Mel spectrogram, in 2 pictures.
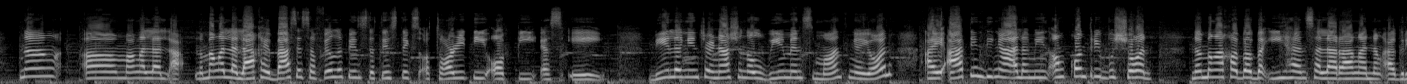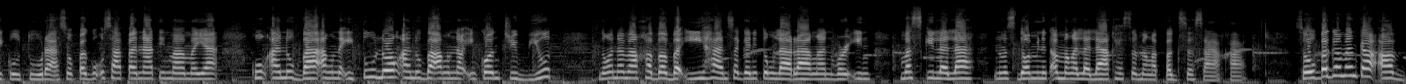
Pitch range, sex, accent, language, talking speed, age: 260-315 Hz, female, native, Filipino, 145 wpm, 20-39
